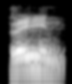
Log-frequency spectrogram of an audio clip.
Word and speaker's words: reign: now examine the word rain the spelling and the pronunciation you must have noticed that the letter g is silent let's see some more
